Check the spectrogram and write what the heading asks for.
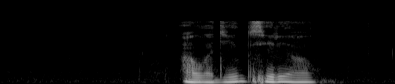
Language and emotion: Russian, neutral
